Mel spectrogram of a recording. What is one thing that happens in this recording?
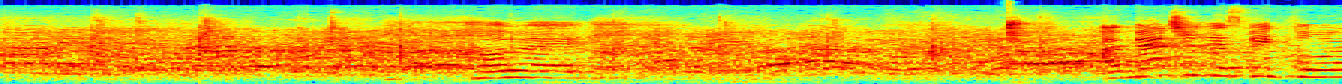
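A singer sings through loud speakers in a large echoing room.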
